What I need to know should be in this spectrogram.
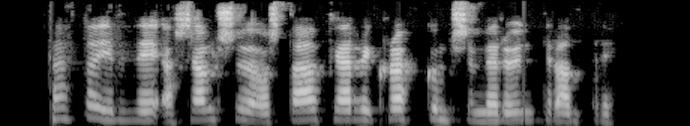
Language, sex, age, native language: Icelandic, female, 40-49, Icelandic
